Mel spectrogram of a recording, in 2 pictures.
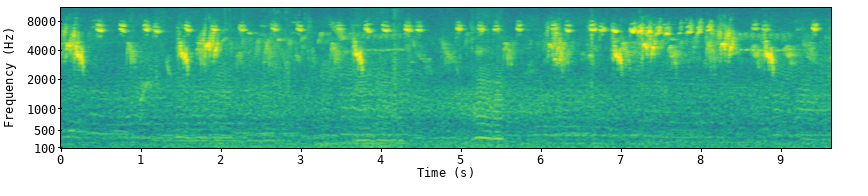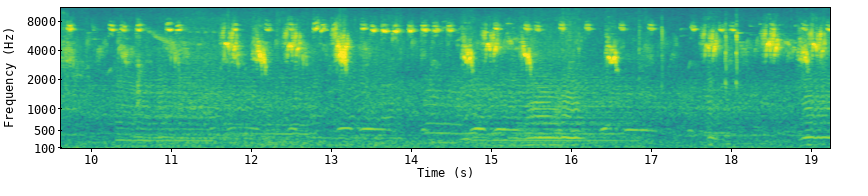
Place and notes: Chapel Fields, Helperthorpe, Malton, UK - bees on lavender ...
bees on lavender ... SASS placed between two lavender bushes ... bird calls ... song ... calls ... starling ... house sparrow ... dunnock ... chaffinch ... house martin ... collared dove ... blackbird ... background noise ... traffic ...
12 July 2019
